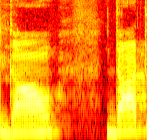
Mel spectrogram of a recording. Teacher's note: अनुनासिक का उच्चारण नाक और मुंह से होता है और इनके उच्चारण में लघुता होती है।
